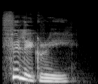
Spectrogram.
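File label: "filigree", English, British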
